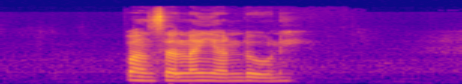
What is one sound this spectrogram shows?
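A middle-aged woman replies briefly and calmly.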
